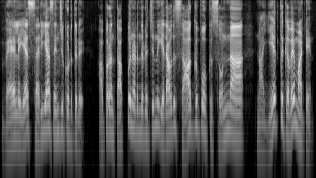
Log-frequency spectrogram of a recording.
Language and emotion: Tamil, angry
